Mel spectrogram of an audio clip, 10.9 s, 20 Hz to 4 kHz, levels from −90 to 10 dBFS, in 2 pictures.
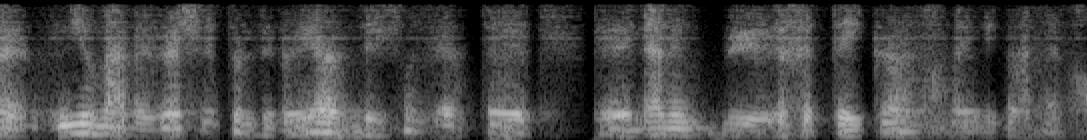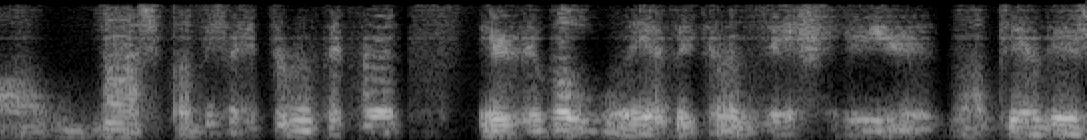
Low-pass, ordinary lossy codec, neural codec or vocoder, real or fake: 3.6 kHz; none; codec, 44.1 kHz, 0.9 kbps, DAC; fake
